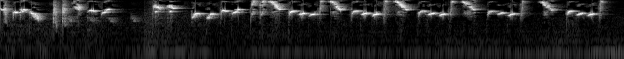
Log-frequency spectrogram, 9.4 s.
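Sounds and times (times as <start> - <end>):
greater green leafbird singing: 0.0 - 9.2.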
